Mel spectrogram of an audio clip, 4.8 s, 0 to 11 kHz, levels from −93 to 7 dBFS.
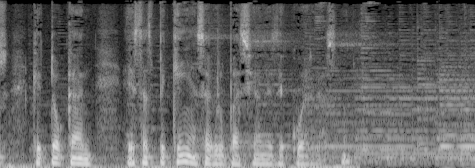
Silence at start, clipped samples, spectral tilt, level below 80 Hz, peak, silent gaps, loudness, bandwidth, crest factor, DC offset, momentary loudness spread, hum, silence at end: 0 s; under 0.1%; -5.5 dB/octave; -28 dBFS; 0 dBFS; none; -16 LUFS; 11 kHz; 14 dB; under 0.1%; 14 LU; none; 0 s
